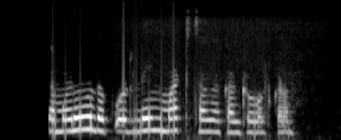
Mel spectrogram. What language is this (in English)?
Pashto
